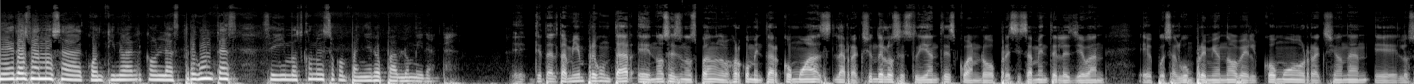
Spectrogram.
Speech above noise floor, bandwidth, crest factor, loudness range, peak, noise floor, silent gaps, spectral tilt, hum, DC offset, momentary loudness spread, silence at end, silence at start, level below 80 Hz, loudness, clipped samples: 23 dB; 12 kHz; 10 dB; 6 LU; 0 dBFS; -33 dBFS; none; -8 dB/octave; none; under 0.1%; 13 LU; 0 s; 0 s; -24 dBFS; -12 LUFS; 0.4%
